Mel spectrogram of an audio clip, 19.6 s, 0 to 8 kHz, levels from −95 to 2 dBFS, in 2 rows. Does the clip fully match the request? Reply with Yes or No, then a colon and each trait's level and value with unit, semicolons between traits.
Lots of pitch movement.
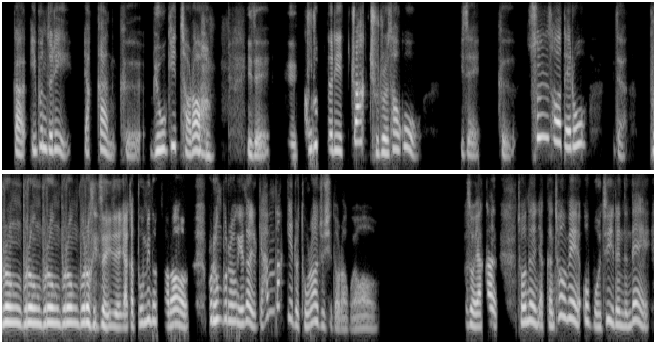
No: average, 4.5 semitones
